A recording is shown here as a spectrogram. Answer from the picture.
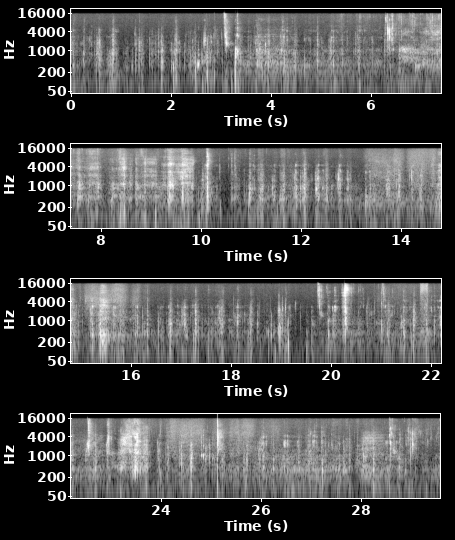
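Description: Chewing a mouthful of crunchy breaded, cheese-filled fried pork cutlet: many crisp crunches and crackles over wet chewing, going on throughout.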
